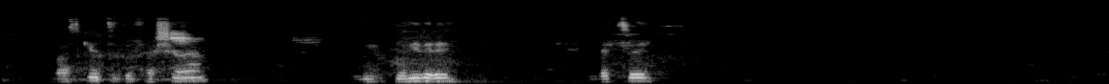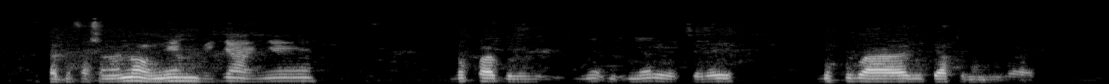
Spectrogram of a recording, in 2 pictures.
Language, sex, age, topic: Kinyarwanda, male, 25-35, government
